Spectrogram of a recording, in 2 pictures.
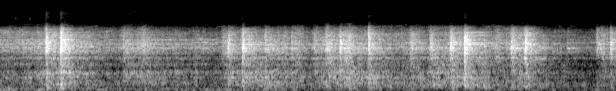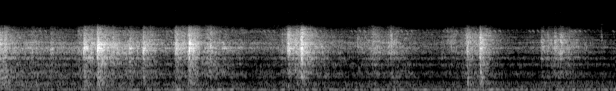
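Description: Bombardier Talent diesel multiple unit running away on curving track: its wheels hiss on the rails and clack over rail joints and points at uneven intervals, growing fainter as the train draws off.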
